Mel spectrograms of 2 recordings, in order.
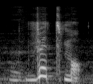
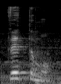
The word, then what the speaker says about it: vêtements: petit peu vite donc on ne va presque pas prononcer la deuxième syllabe vêtements vêtements comme une française très bien si tu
